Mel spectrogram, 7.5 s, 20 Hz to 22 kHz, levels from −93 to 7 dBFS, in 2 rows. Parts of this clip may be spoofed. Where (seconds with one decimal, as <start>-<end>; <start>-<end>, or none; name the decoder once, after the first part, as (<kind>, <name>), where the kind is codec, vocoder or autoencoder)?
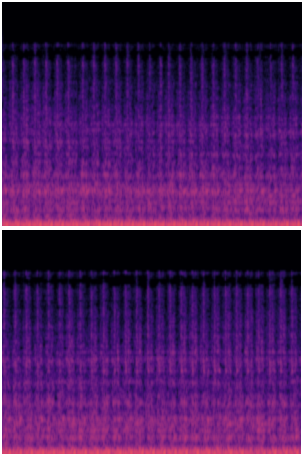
0.9-2.0 (vocoder, BigVGAN v2); 3.3-4.5; 4.9-7.5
